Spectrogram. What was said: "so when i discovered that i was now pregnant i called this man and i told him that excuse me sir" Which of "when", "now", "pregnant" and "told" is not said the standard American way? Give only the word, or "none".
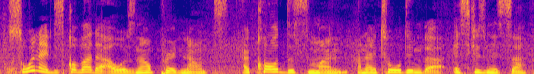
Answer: none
